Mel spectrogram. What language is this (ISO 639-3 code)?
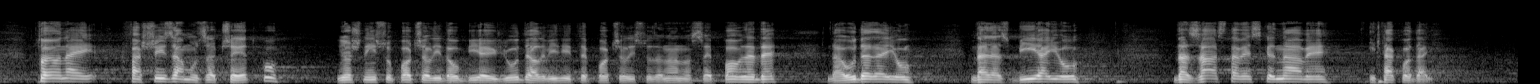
srp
